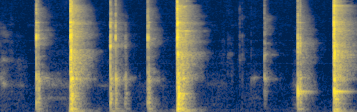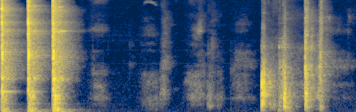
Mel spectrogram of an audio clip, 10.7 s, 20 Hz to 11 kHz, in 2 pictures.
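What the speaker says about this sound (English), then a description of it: "I'm going to hit it like it owes me money." Hammer blows on a Ford 351C 4V cylinder head with a cloth under the valves to loosen them, sharp metallic strikes in irregular clusters, some rapid runs, loud and close with short ringing decays and silent gaps.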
